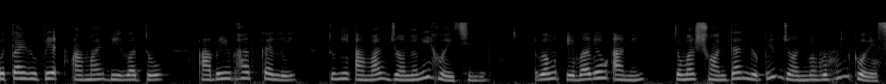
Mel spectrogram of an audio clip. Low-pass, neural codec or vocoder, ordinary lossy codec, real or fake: 7.2 kHz; codec, 16 kHz, 1 kbps, FreqCodec, larger model; none; fake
